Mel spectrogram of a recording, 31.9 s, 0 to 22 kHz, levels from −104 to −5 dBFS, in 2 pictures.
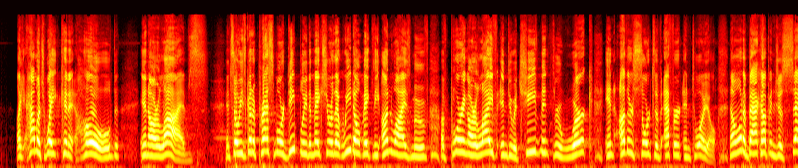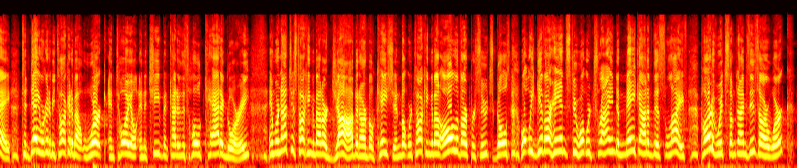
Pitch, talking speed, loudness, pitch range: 245 Hz, 210 wpm, -17 LUFS, 215-275 Hz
